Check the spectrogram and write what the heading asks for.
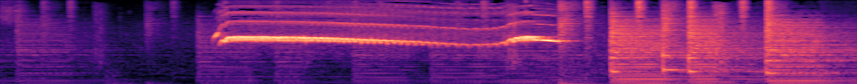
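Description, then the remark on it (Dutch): People whistle off-key: one long, loud note sags slightly in pitch, then breaks into a messier burst of overlapping, wavering whistles. “Daar fluiten we op.”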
